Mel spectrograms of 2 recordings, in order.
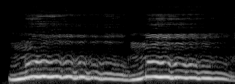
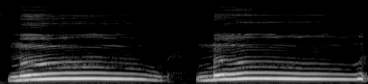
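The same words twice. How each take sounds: First: The moos are said in a normal voice. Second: The moos are said in a deep voice.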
